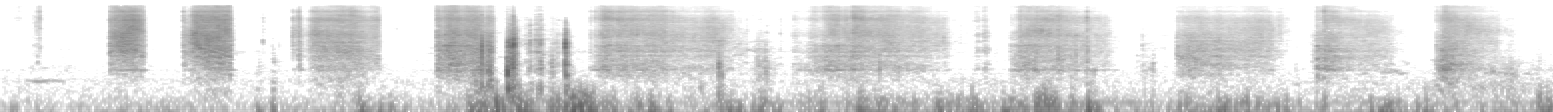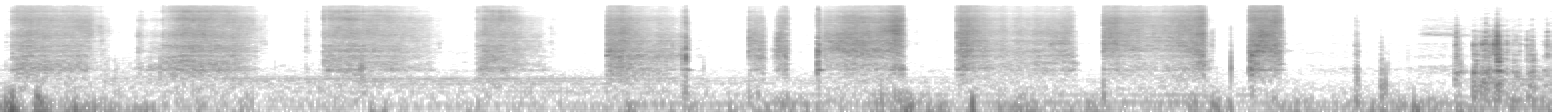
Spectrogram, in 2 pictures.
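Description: Flat steel trowel scraping over fresh wet cement as it is smoothed, in a long run of separate strokes, most under a second long, with short pauses between them. A louder knock comes about five seconds in.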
